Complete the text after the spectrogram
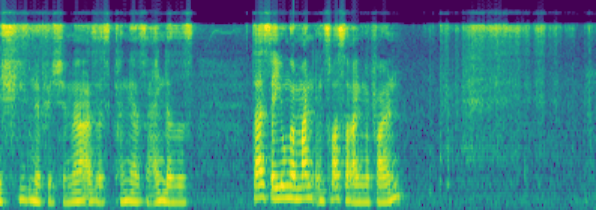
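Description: A stiff paper card rustles and slides against a page.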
